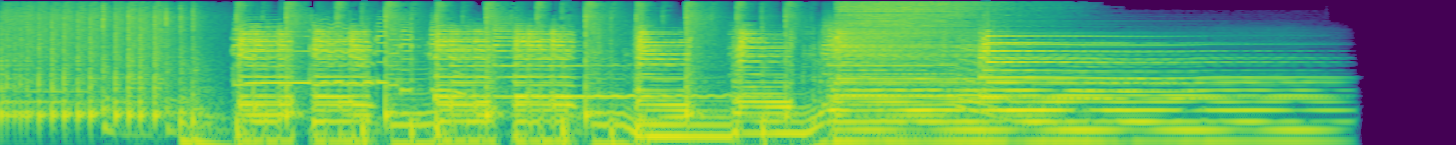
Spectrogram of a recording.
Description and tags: Rock music intro for podcasts or shows
This is a short rock music that will be ideal for the introduction of a podcast/show or for a transition.
intro, transition, introduction, programs, show, blues, solo, music, guitar, groovie, rock, podcast, broadcast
